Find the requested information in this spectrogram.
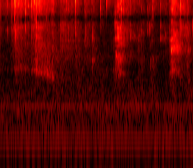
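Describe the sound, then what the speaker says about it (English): Crispy oven-fried potato wedges bitten and chewed close up, a few soft crunches spaced over a couple of seconds against a low steady background hum. "Listen for the crunch."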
